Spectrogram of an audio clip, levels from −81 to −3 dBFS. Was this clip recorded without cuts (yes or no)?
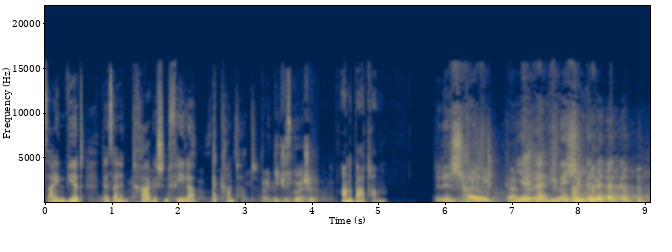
no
